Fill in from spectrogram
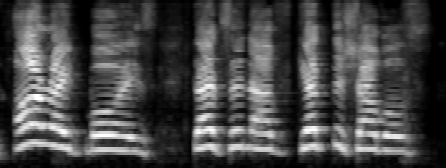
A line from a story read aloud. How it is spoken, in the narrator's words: they heard him shouting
